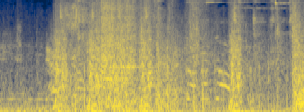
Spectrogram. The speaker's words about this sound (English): Harper reloads. He joins Enzo in returning fire toward the rooftop.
